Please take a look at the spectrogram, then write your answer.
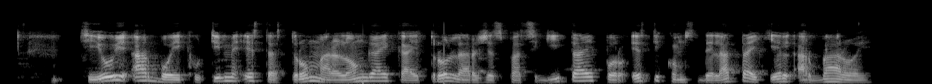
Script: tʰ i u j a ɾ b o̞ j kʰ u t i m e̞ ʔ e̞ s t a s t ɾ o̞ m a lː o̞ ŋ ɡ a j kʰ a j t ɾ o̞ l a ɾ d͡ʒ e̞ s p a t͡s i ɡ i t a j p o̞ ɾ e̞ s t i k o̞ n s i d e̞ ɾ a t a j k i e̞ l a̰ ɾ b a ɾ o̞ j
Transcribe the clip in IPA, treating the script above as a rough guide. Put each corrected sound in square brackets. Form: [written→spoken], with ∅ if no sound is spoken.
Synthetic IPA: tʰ i u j a ɾ b o̞ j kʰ u t i m e̞ ʔ e̞ s t a s t ɾ o̞ m a lː o̞ ŋ ɡ a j [kʰ→k] a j t ɾ o̞ l a ɾ d͡ʒ e̞ s p a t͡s i ɡ i t a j p o̞ ɾ e̞ s t i k o̞ n s i d e̞ ɾ a t a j k i e̞ l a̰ ɾ b a ɾ o̞ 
